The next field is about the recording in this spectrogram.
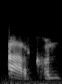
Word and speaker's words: Archon: Allora do il benvenuto che è il cofondatore di Archon, Arcon, non so come si pronuncia. Buongiorno, benvenuto. – Buongiorno, buongiorno a tutti, grazie. – ARCH, quindi come si pronuncia la vostra azienda? – Arcon. – Arcon.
